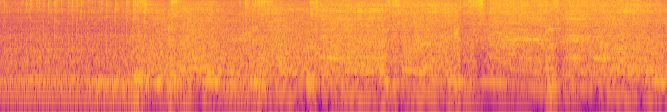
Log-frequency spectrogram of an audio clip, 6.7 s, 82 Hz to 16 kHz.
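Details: 1999 Suzuki RM80 two-stroke dirt bike after spark plug replacement: crisp pickup through repeated blips, returning cleanly without stumbling or dying, no oil burning smell; normal running, the plug thought to be the problem all along.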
